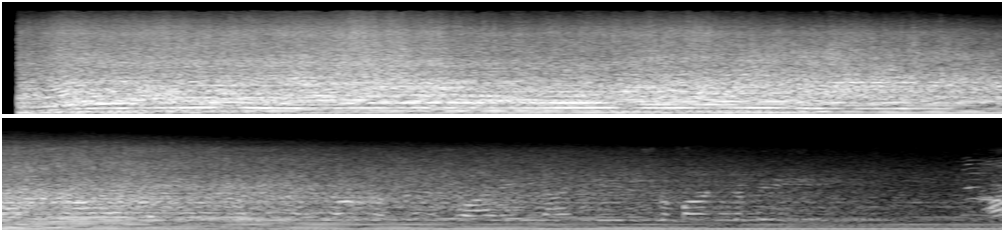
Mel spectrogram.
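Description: Two drag-racing cars launching at full throttle, their engines very loud for the first few seconds and then fading steadily as they pull away down the strip on a pass of just under nine seconds.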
